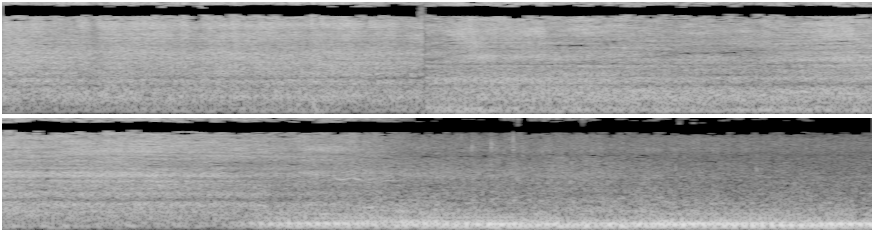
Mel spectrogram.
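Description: Gas welding torch flame hissing steadily as it heats a cracked cast-iron engine block. About five and a half seconds in, a louder low rumble takes over.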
